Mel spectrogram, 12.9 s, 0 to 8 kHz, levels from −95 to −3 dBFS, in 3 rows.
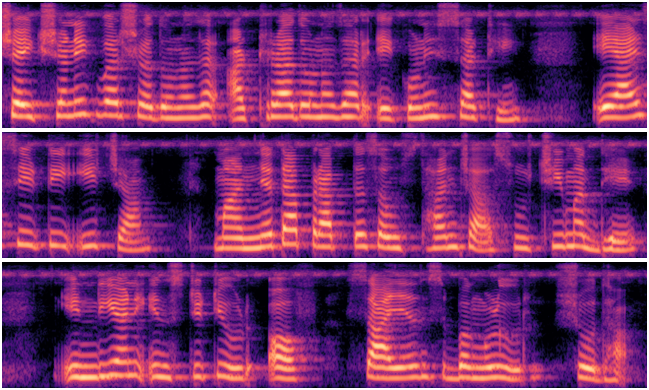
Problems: none marked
